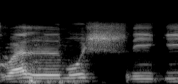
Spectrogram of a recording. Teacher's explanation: Nah, pastikan wawunya tipis, shinnya dialirkan, shin ya tengah lidah. Ketemu langit-langit, tapi ada suara ada udara yang ngalir deras. Dia punya sifat tafashi.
